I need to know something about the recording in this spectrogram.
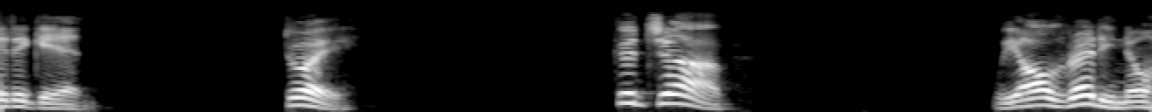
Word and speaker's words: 对: 对 is pronounced using a falling tone, like 对. Let's try and say it again. 对.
